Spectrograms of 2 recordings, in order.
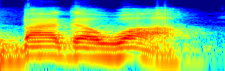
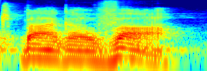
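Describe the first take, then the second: First: The consonant before the last vowel sounds like W. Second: The consonant before the last vowel sounds like V. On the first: "we pronounce the letter V, the letter V as a W"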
